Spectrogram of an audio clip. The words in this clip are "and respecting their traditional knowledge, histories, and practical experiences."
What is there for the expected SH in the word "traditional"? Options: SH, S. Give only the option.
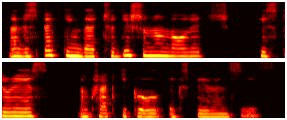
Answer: SH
